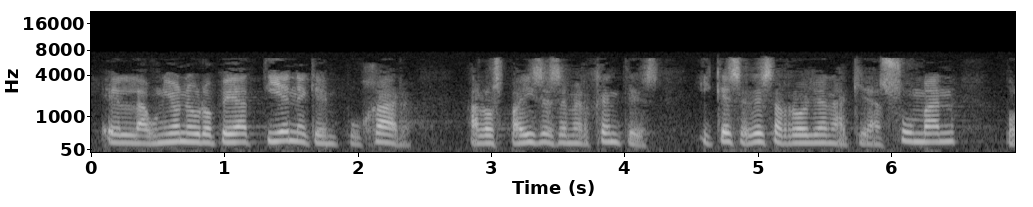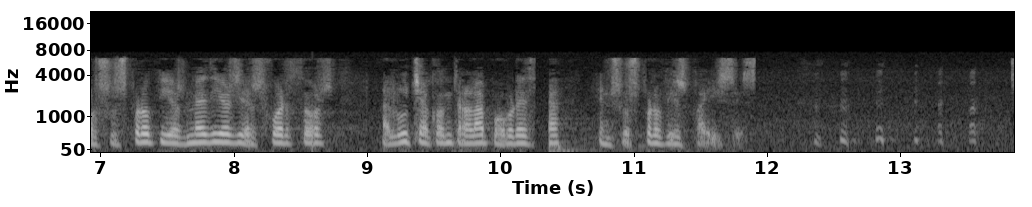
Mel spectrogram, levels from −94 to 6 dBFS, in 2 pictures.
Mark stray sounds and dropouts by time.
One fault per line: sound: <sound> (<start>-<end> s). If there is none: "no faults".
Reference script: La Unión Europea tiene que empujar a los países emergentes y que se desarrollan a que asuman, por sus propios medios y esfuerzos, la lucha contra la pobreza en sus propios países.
sound: dropout (10.3-10.4 s)
sound: laugh (12.2-13.7 s)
